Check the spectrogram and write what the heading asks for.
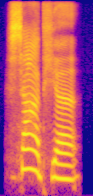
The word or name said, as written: xia4 tian1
